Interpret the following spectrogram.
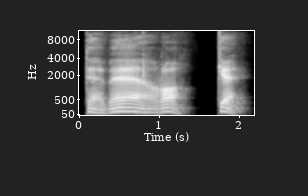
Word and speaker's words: تبارك: Pay attention, we have again the small alif here. So it works like long vowel alif. Taba, taba, taba, ra, ra. Tabara, tabara, tabaraka.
